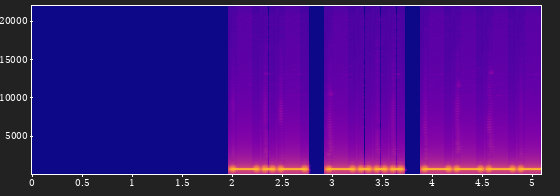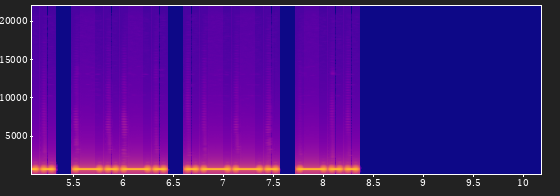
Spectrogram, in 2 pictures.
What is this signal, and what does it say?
Morse code, heard as a keyed tone, about 15 wpm, 700 Hz. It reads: KB9CPD
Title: USA Call Signs - 6 Characters - Repeated 3x - 15wpm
